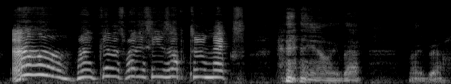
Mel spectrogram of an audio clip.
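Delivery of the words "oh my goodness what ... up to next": very high, loud put-on voice. Showing off character voices, the speaker does a next-door neighbor voice. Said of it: "I should do my next door neighbor".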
